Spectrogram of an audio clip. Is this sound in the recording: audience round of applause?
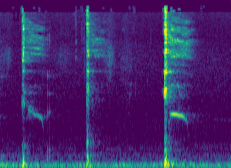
no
